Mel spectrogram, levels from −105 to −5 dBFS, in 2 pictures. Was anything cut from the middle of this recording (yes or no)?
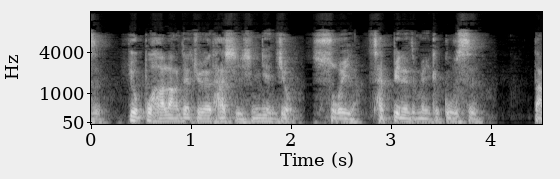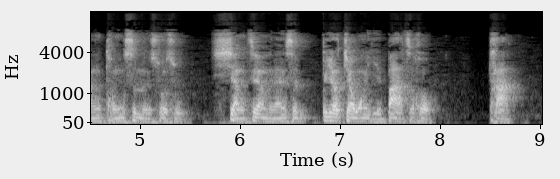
yes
